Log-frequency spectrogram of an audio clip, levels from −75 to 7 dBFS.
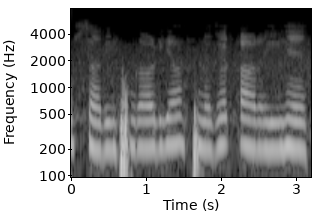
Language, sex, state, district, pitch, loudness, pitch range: Hindi, female, Uttar Pradesh, Saharanpur, 210 Hz, -22 LUFS, 200-225 Hz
